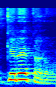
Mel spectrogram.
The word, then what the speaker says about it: Querétaro: If you want a few days at Querétaro, I always have trouble pronouncing this. Querétaro. It's Querétaro, right?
